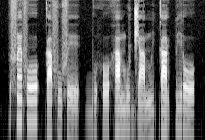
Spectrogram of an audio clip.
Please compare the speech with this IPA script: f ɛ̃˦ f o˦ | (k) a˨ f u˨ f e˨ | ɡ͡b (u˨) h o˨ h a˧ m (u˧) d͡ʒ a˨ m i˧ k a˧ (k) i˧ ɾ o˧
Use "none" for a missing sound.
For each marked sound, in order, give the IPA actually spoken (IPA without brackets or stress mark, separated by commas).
k, u˨, u˧, k͡p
